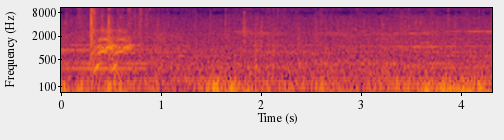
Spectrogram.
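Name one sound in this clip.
Fires crackle and roar nearby.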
